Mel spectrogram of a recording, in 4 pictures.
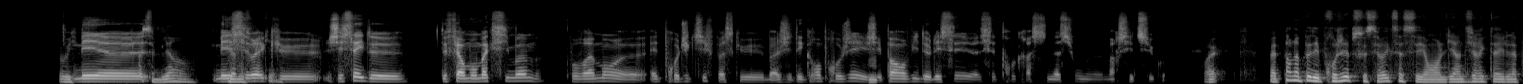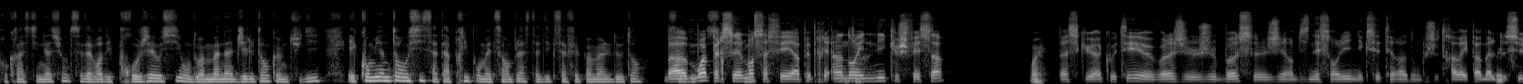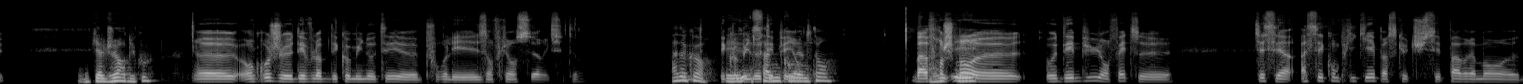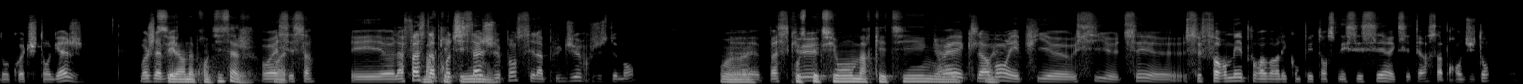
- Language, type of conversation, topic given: French, podcast, Que fais-tu quand la procrastination prend le dessus ?
- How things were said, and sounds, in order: none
